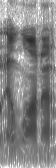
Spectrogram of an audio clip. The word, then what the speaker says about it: Elana: so how is uh how is the Demon's name pronounced Ilana Elana oh Elana all right uh how's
